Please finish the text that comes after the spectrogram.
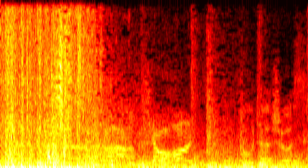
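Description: Gunfire bursts from the third-person shooter The Division, set in Brooklyn, a dense rapid volley at the start fading into scattered shots as in-game voices speak over the fight.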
